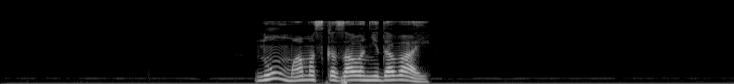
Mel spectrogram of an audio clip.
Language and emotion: Russian, neutral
